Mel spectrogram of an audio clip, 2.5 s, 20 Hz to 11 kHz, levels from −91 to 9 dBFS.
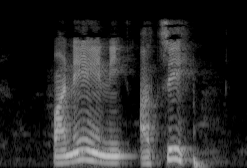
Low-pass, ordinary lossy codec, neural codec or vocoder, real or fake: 7.2 kHz; MP3, 64 kbps; none; real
